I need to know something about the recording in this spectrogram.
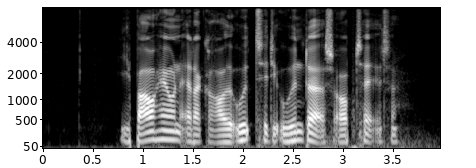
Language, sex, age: Danish, male, 33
